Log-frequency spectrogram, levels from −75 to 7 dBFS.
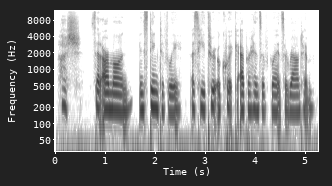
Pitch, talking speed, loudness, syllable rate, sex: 180 Hz, 150 wpm, -21 LUFS, 5.2 syllables/s, female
